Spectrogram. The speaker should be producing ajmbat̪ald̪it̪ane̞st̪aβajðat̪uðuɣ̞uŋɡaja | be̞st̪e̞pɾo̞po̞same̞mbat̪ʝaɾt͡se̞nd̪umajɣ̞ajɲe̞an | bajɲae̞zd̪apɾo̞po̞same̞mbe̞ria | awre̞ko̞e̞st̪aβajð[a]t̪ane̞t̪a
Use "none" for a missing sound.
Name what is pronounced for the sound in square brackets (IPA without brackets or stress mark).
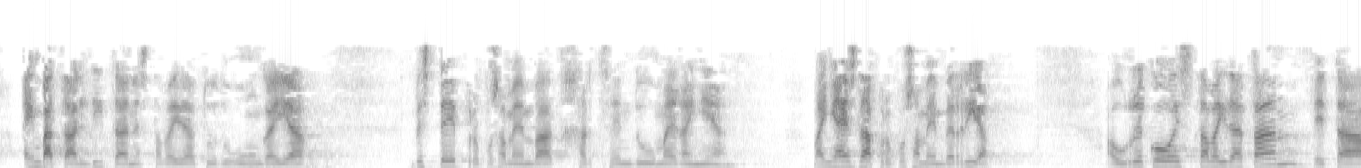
a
